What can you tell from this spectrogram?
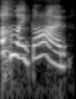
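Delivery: mock gushing compliment to strangers; gushing excitement. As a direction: fawn over her outfit, bubbly. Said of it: "I was like".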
